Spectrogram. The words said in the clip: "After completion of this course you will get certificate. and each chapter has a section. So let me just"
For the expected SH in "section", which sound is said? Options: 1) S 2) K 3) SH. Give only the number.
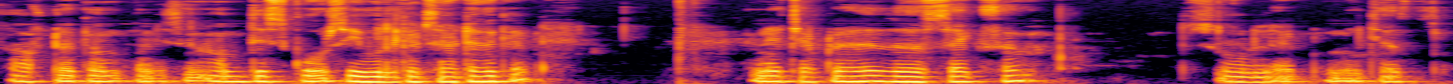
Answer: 1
